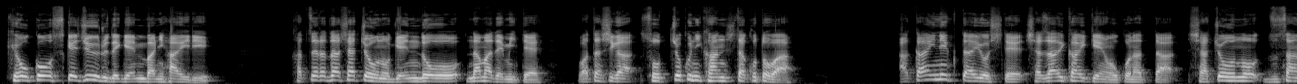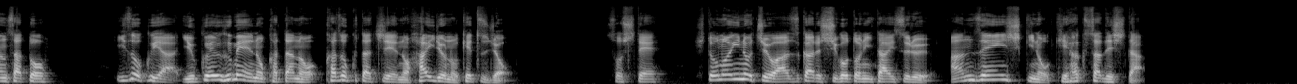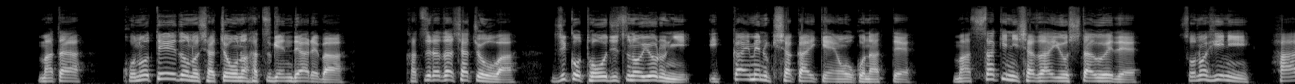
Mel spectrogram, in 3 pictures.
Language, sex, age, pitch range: Japanese, male, 40-59, 130-195 Hz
